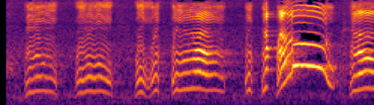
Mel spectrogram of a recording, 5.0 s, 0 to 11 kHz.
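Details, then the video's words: Koda, a 3-week-old Pomsky puppy, gives its very first howl: a run of short, tonal, wavering howls and yips, some rising and falling, one longer arched wail near the end, with brief gaps between. "Pomsky very first howl, adorable."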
